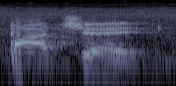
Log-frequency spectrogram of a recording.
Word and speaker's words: Pace: Pace, you said your name was Father Pace. In inglés. In italiano mi nome se pronuncia Pace.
